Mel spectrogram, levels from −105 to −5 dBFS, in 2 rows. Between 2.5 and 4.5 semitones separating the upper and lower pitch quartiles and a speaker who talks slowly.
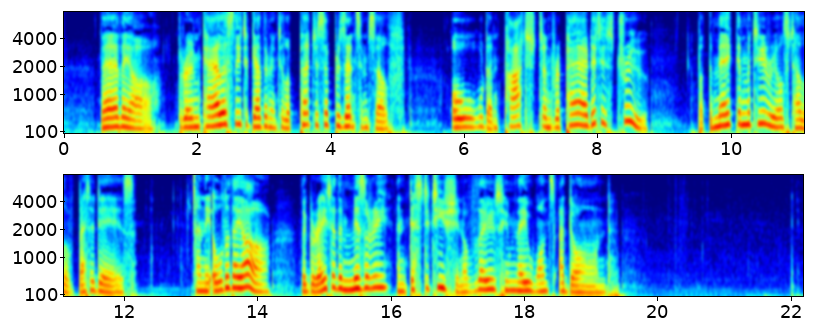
No: average, 5.3 semitones; slow, 120 wpm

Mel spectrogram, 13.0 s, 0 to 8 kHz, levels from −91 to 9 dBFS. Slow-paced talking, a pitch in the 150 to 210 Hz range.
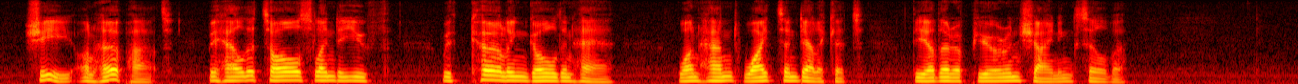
No: slow, 115 wpm; low, 130 Hz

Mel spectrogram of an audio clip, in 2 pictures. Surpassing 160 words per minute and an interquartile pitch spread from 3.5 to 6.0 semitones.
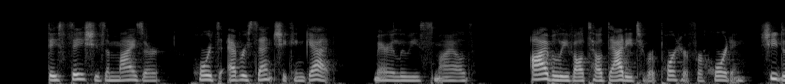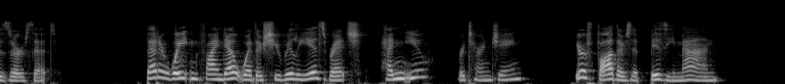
Yes: average, 175 wpm; average, 4.5 semitones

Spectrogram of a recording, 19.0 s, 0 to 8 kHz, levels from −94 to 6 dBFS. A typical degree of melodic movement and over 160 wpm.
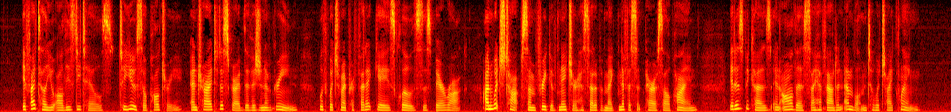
Yes: average, 3.5 semitones; average, 180 wpm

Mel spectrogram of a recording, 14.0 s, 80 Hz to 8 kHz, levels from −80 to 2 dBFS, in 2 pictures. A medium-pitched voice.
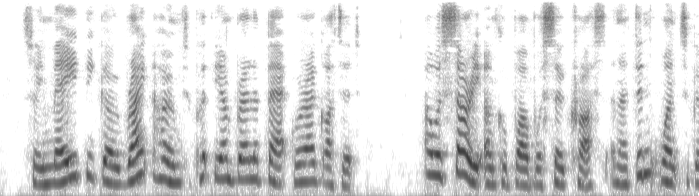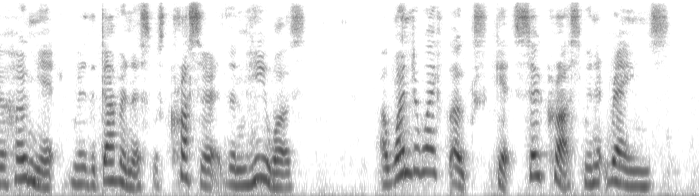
No: high, 225 Hz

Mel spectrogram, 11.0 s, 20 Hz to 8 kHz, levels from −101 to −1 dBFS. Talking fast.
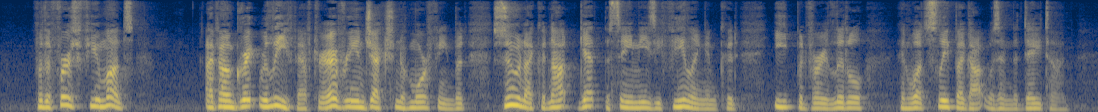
Yes: fast, 215 wpm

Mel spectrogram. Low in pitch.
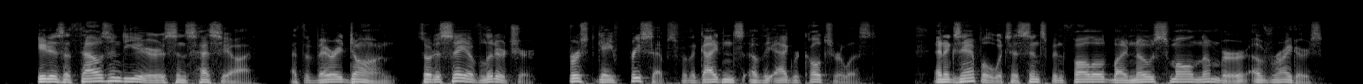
Yes: low, 110 Hz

